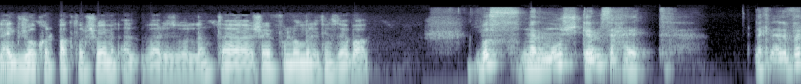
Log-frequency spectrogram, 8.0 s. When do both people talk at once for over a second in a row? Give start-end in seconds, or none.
none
